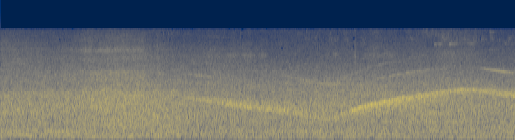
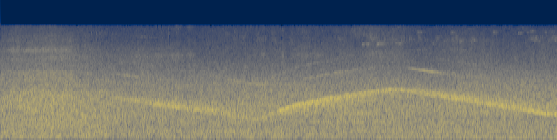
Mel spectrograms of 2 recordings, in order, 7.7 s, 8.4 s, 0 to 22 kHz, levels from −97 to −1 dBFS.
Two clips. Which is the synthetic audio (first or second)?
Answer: first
